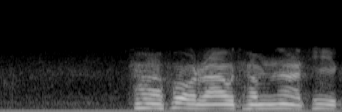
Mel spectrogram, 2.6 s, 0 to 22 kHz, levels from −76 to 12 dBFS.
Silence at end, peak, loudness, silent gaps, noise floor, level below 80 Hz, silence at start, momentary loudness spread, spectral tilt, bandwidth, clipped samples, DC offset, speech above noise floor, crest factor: 0 s; -4 dBFS; -17 LUFS; none; -36 dBFS; -36 dBFS; 0 s; 4 LU; -12 dB/octave; 3.9 kHz; under 0.1%; under 0.1%; 20 dB; 14 dB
